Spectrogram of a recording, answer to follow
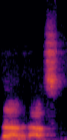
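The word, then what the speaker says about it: BDAS: berkeley data analytics stack the acronym is bpas and we pronounce it badass and um and this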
